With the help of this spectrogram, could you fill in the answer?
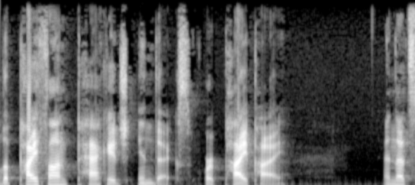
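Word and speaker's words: PyPI: So most packages that are worth downloading can be found on what's called the Python Package Index, or PyPy. And that's spelled P-Y-P-I.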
